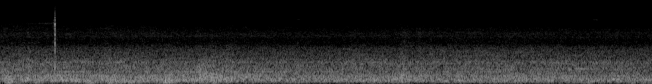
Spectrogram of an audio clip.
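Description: Train running along the line toward the station: a steady rumble, with one sharp click about half a second in.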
